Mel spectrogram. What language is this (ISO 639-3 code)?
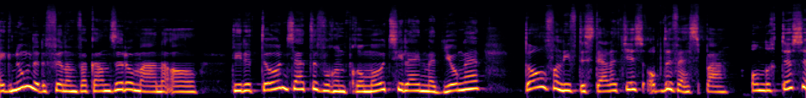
nld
